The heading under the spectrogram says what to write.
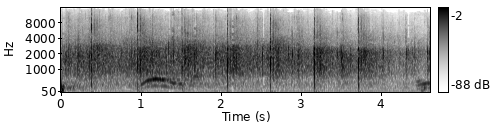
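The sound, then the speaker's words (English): A church audience claps together in steady, dense applause as people are seated, with a few sharper individual claps standing out and a brief voice rising faintly underneath the crowd noise. “I feel it in my bones, so let's go ahead and give him another hand clap as you're seated.”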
